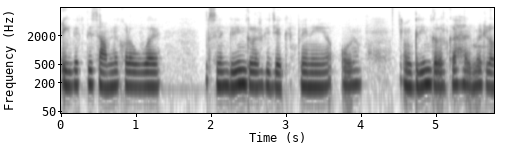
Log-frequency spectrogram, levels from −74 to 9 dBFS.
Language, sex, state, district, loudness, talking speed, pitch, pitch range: Hindi, female, Uttar Pradesh, Etah, -16 LUFS, 205 wpm, 170 Hz, 170-180 Hz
